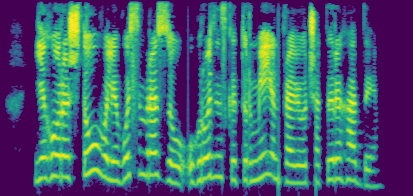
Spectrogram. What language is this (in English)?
Belarusian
